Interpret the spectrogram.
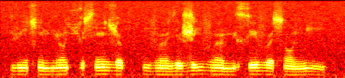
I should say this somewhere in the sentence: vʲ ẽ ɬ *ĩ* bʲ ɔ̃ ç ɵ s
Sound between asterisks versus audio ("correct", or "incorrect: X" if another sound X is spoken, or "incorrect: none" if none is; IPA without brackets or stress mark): correct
